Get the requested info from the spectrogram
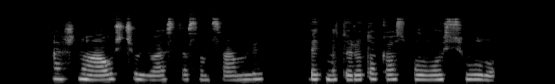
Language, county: Lithuanian, Panevėžys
